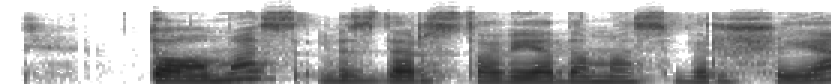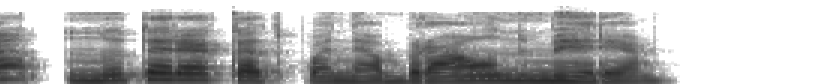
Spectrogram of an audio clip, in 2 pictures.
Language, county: Lithuanian, Vilnius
